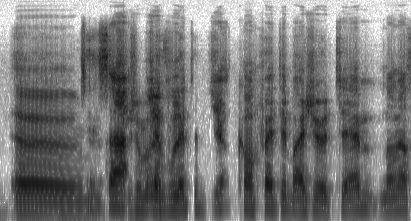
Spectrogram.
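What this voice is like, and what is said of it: Put-on Quebecois accent sounding Congolese. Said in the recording (French): “l'accent québécois ... c'est un accent congolaise ... T'as fait un congolais québécois”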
